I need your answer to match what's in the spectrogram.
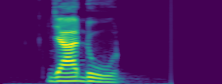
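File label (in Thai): "ยาดูด" ภาษาโคราช; บุหรี่ที่ใช้ใบตองแห้ง หรือกระดาษมวนจากยาเส้น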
